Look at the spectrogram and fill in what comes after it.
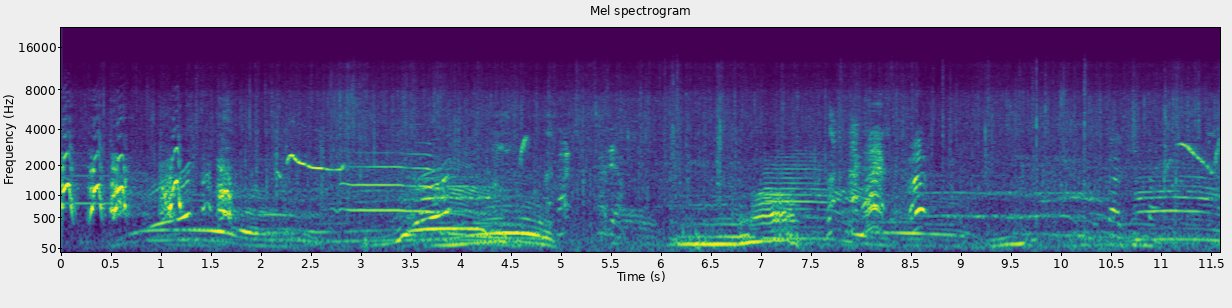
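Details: Crossbred Angus-Nelore cows on Fazenda São Matheus, Ortigueira, Paraná, 16 March 2022, herded from corral to pasture by three cowboys and six dogs: many overlapping deep, wavering moos rise and fall, with a few thin high whistles above.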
